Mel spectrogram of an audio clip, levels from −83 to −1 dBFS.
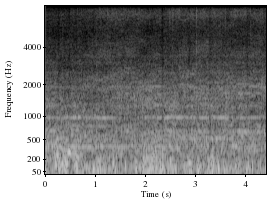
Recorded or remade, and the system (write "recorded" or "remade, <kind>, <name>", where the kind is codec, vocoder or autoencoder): remade, codec, SNAC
